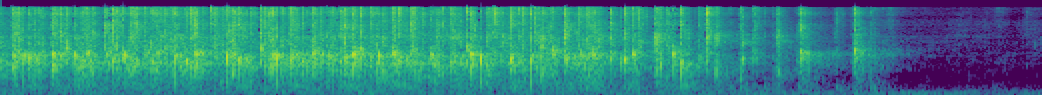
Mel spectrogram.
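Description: Audience applauding, with individual claps heard, that thins to a few last claps and stops about five and a half seconds in.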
